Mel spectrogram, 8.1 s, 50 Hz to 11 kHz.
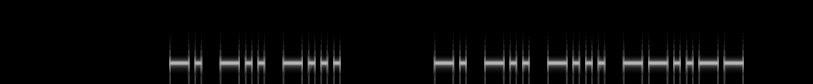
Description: Morse code, heard as a keyed tone, about 19 wpm, 800 Hz. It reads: NDB NDB,
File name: Difficult Combos / Difficult Combos-mp3s / NDB NDB6 @18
